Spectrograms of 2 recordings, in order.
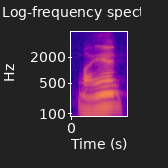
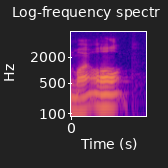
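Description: First: Said in the usual way. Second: Aunt said as ahnt, open back vowel; aunt with broad Massachusetts ah. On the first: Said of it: "as he would say". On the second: Retold or imitated. Preacher quoting Brother Sears' way of saying aunt, ahnt. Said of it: "as he, as he would say, he's from Massachusetts".

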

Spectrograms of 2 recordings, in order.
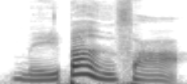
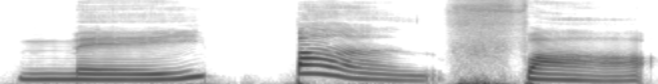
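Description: First: Said in the usual way. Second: Mấy, pause, then bàn phả slowly; slow split reading. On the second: Shown as a demonstration. (đọc tách chậm Mấy ... bàn phả) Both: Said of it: "Hết cách".

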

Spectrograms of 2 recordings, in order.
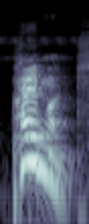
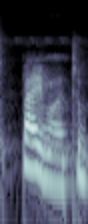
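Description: First: "payment" with a strong popped P; aspirated Western P. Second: "payment" with no puff of air on the P; unaspirated local P. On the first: Teacher shows Western pronunciation, aspirated P in "payment". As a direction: release a puff of air on the P of "payment". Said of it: "because it is aspirated". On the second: Teacher shows how we generally say it, unaspirated P in "payment". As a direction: say "payment" with an unpopped P. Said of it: "Generally, we pronounce it as". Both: Shown as a demonstration.

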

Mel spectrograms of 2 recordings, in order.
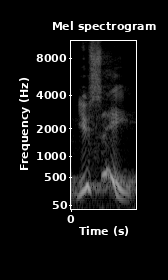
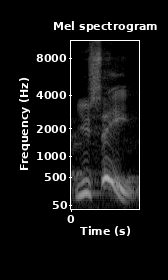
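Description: First: You see, with see jumping much higher; pitched-up you see. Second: Said in the usual way. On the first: Shown as a demonstration. Preacher pressing his congregation: higher emphatic you see. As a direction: lift the second you see up high to press it home.

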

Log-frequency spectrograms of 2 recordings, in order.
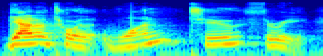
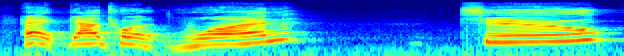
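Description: First: "One, two, three" evenly clipped, falling away; brisk firm count. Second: "One" and "two" stretched long and rising, loud; drawn-out count. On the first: Strict parent counts a child out of toilet, brisk even count. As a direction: count "One, two, three" straight through without stalling. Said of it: "here's the expectation". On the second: Lax parent counts at a child in toilet, loud drawn-out count. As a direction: stall on each number, dragging "One" and "two" upward. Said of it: "here's what happens if you don't". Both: Shown as a demonstration.

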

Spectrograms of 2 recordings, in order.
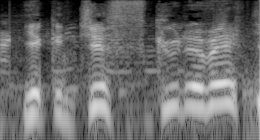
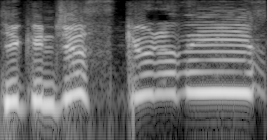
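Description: First: Said in the usual way. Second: Higher, a bit louder, amazed; excited. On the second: Real, not acted. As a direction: pitch it up in delight. Marvels at scooters on street.

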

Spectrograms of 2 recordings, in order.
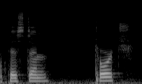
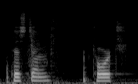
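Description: No difference in how they are said.

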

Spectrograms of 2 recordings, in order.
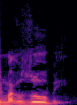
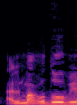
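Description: First: Maghzubi, with "z" in place of the emphatic "d"; mispronounced Arabic. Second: Al-Maghdubi with an emphatic Arabic "d"; correct Arabic pronunciation. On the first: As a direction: mispronounce it as Maghzubi, buzzing "z" after "gh". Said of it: "This is incorrect". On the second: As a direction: say Al-Maghdubi properly, a heavy "d" after the "gh". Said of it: "some Muslims, instead of saying". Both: Shown as a demonstration.

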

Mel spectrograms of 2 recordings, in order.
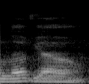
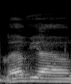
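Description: First: Said in the usual way. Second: Called out loud to the viewers; a louder shout-out of love; loud love y'all. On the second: Real, not acted. Reading comments, calling out love.

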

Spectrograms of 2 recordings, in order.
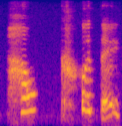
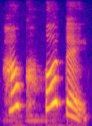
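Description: First: High, slow, choked half-whisper. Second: Very high, loud, slow cry; choked outcry. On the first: Hermione, breathing shallow and uneven, choked up. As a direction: draw it out as if the throat is closing. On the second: Hermione after bad news, breathing unevenly, in a choked outcry. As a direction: wail it out, hitting COULD. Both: A narrator's reading. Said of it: "she choked".

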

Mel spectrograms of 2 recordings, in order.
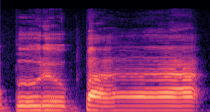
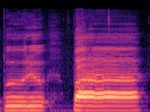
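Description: First: Scat it building to a louder ba; sung figure that swells; crescendo to loud. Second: Scat building to a loud ba; sung crescendo. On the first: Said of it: "you could put a forte at the end". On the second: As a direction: swell the last note hard. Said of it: "a little more expressive if they crescendo". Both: Shown as a demonstration.

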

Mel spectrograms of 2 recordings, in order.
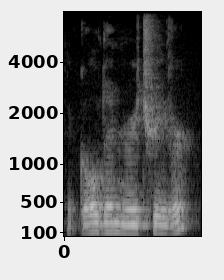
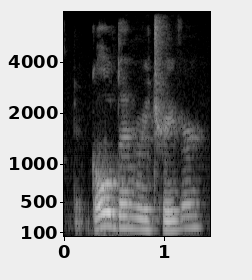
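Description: First: Said in the usual way. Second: Golden Retriever with French R's. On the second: Shown as a demonstration. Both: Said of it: "Comment dit-on en français?".

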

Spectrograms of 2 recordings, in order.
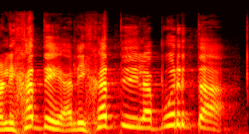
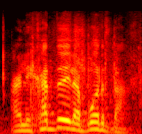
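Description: First: High, drawn-out call; pleading call. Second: Said in the usual way. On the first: Real, not acted. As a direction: call out insistently, stretching the words. Ordering game character away. (llamado insistente y agudo)

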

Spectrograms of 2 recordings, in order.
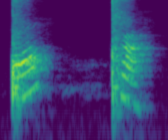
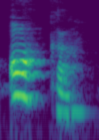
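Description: First: "Oca" broken into O - ca, both loud; two punched, separate beats on "Oca"; syllable by syllable. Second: Said in the usual way. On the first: Shown as a demonstration. Teacher counts syllables for pupils, "Oca" split into O, ca. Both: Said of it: "Duas sílabas".

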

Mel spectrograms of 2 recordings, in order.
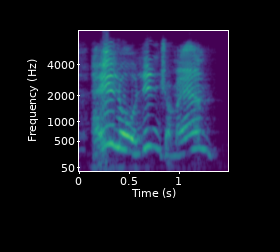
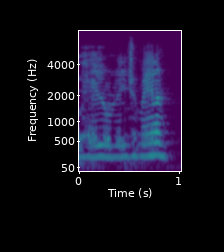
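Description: First: Loud, punchy name shout; loud call-out. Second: Low, soft name-drop; muted grumble. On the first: Acted. Calls out against a player. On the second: Real, not acted. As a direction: say the name low and under-powered. Repeats the name in dislike.

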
